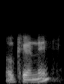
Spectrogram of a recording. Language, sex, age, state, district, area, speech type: Telugu, male, 45-60, Telangana, Peddapalli, urban, conversation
